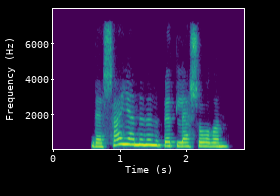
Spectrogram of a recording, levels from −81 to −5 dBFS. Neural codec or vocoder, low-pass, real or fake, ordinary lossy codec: none; 7.2 kHz; real; MP3, 64 kbps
